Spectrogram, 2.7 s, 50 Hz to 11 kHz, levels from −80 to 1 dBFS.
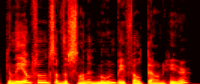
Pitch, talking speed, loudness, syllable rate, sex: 170 Hz, 270 wpm, -17 LUFS, 6.2 syllables/s, male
